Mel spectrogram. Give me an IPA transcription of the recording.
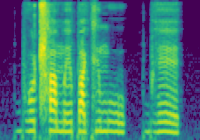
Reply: bʱ o ʈ͡ʂʰ a m e p a kʲ ɯ m u | bʱ e

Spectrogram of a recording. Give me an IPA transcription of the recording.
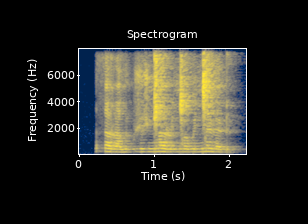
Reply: θ a ɭ a w ʉ kʷ ʒ ʉ ʒ ŋ͡ǁ a ɭ ʉ ŋ͡ǀ o w ʉ ŋ͡ǀ ɛ ɳ ɛ ɖ

